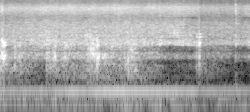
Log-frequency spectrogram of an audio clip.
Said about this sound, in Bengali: এরপরে দেওয়া হলো পেঁয়াজ বাটা মশলাটাকে কষিয়ে নিতে হবে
